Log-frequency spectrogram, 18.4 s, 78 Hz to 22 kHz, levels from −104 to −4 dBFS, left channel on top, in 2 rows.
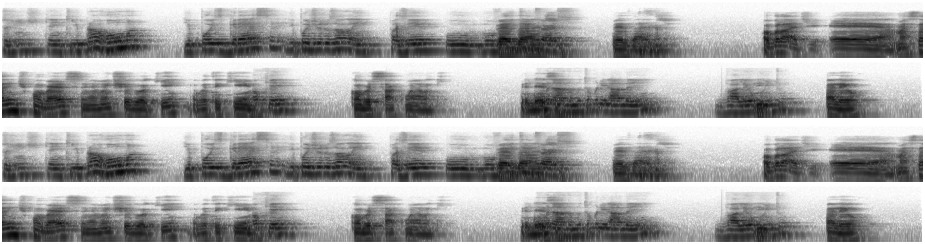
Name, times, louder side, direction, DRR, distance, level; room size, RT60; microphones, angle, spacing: voice 1, 0.0-1.4 1.8-5.6 6.3-6.6 11.7-12.1 14.6-15.8 16.3-17.1, equal, 10° right, 1.4 m, -20 dB
voice 2, 4.9-5.5 6.1-6.5 7.6-11.8 12.7-13.5 14.4-14.8 16.7-16.9 17.5-17.8, left 2 dB, 20° left, 0.7 m, -18 dB
14.0 x 7.4 x 3.2 m
head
